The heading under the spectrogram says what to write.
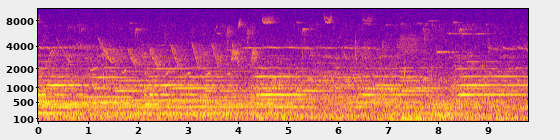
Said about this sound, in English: I think I'll have to wait for these bells to be done to really hear it properly.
